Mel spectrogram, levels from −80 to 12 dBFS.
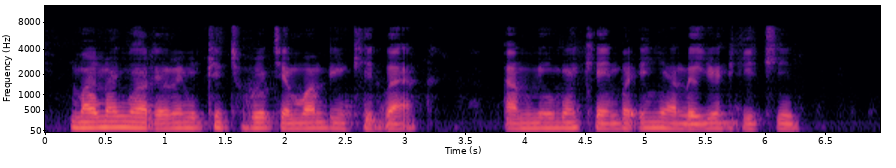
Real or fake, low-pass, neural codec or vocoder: fake; 7.2 kHz; codec, 16 kHz, 1 kbps, FunCodec, trained on Chinese and English, 50 frames a second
